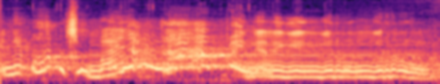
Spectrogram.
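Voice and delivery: a fast, laughing tease; teasing him through laughter, quickly; laughing remark. Retold or imitated. Preacher mocking his friend for sobbing in prayer, laughing. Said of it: "kata saya".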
